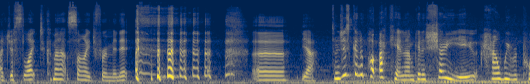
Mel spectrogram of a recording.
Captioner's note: laughing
